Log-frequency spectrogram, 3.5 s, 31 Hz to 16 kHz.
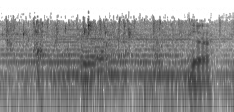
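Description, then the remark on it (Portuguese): Water sloshes and drips as a .22 caliber automatic pistol is lifted out of a water-filled tank, over a steady low hum, with a brief vocal sound near the end. “Há uma pistola automática dentro deste tanque cheio de água. Pode pegá-la.”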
